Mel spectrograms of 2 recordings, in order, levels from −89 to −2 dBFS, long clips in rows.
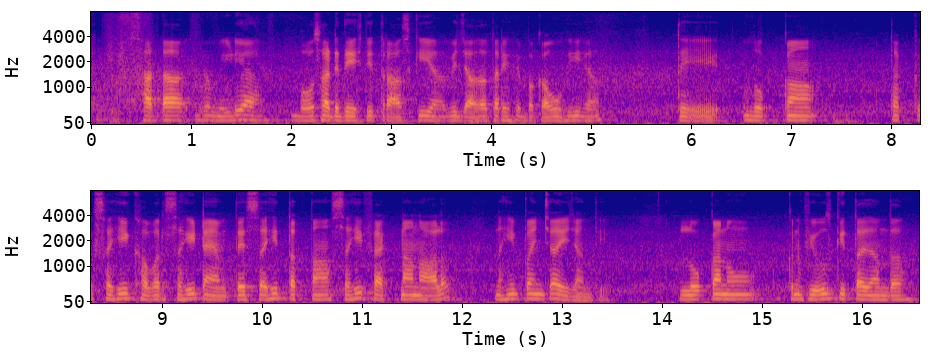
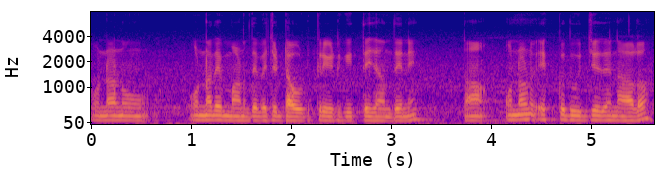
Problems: background sounds at intervals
